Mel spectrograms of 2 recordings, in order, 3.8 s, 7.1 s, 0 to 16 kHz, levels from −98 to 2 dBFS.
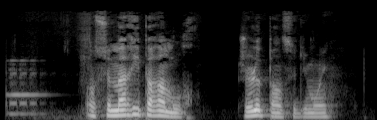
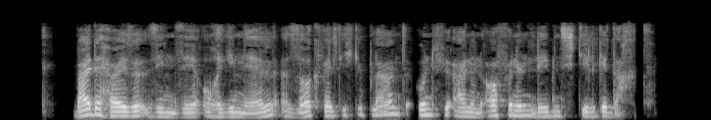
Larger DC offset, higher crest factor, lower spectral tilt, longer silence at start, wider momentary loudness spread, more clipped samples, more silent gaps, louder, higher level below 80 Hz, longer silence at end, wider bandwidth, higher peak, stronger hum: neither; about the same, 20 dB vs 18 dB; about the same, -7 dB/octave vs -6 dB/octave; second, 0.1 s vs 0.4 s; first, 16 LU vs 9 LU; neither; second, none vs 0.57-0.73 s, 6.37-6.43 s; second, -28 LUFS vs -21 LUFS; about the same, -62 dBFS vs -60 dBFS; second, 0.45 s vs 0.6 s; first, 11 kHz vs 8 kHz; second, -10 dBFS vs -2 dBFS; neither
